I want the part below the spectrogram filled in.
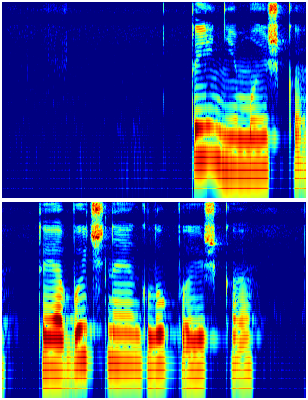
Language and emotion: Russian, sad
